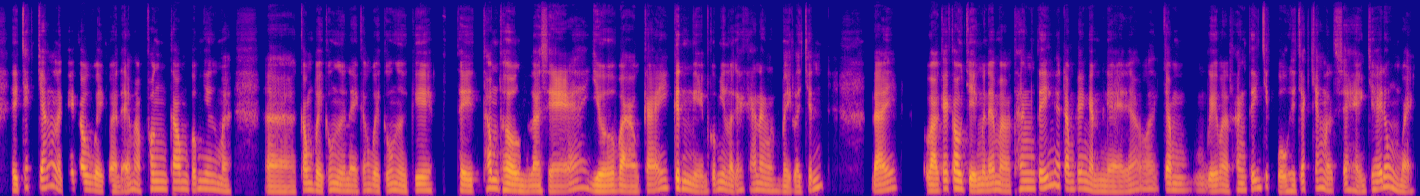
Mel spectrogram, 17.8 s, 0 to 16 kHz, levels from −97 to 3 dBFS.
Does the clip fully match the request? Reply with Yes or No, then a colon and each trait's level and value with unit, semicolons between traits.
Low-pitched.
Yes: low, 120 Hz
